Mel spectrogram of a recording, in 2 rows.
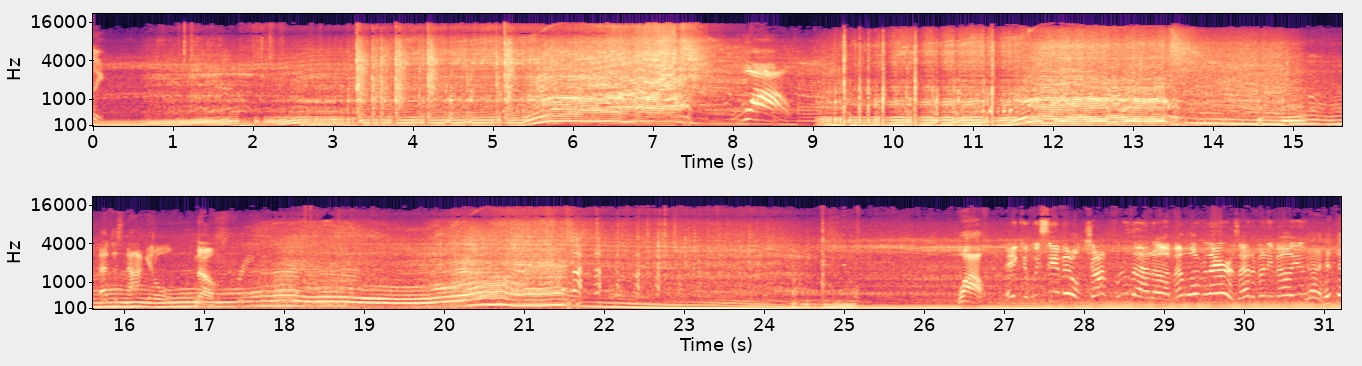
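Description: Heavily modified turbocharged three-cylinder engine of a 400 hp Can-Am Maverick X3 revving hard under load through repeated full-throttle pulls. The pitch climbs and drops several times, with a brief dip a third of the way in. Near the end the engine winds down in one long falling sweep and settles to a low idle.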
